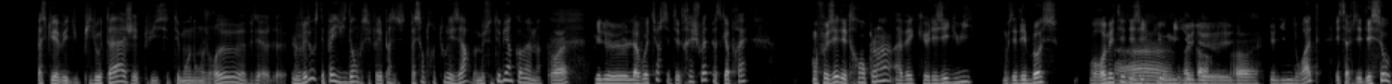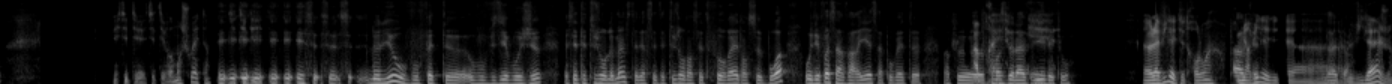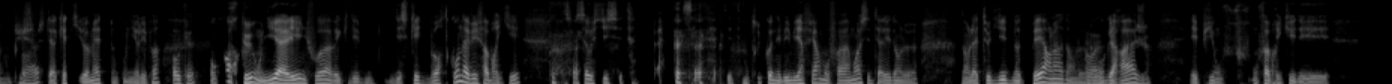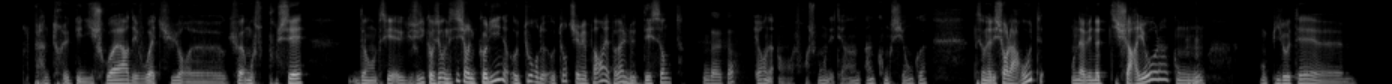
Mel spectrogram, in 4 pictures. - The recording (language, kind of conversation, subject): French, podcast, Quel était ton endroit secret pour jouer quand tu étais petit ?
- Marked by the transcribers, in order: laugh; chuckle; unintelligible speech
